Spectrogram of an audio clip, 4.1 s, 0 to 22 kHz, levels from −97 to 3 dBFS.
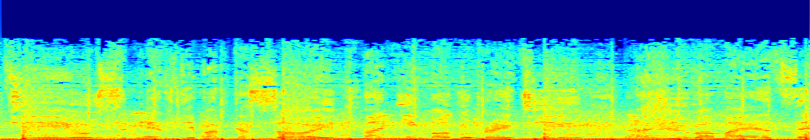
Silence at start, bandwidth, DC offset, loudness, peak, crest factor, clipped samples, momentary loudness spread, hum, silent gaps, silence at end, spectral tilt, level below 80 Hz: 0 s; 16 kHz; 0.3%; -13 LUFS; 0 dBFS; 12 dB; under 0.1%; 1 LU; none; none; 0 s; -4.5 dB/octave; -18 dBFS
